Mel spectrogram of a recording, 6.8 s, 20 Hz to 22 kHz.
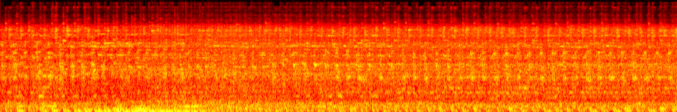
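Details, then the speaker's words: Simplicity zero-turn mower with a commercial Briggs & Stratton 25 hp V-twin, reassembled after oil leak, exhaust leak and no-power repairs; quick, even idle patter with no knock or miss, compressor nearby, sounds normal. "but for the most part have to see if I have to adjust the idle but to me that sounds normal"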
